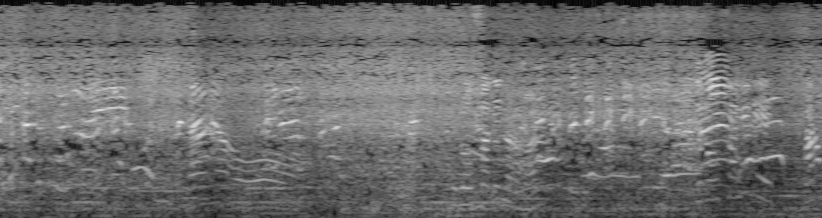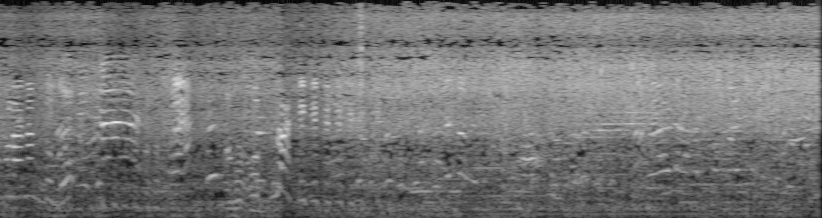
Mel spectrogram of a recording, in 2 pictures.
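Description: Several young people chatter and laugh nearby.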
